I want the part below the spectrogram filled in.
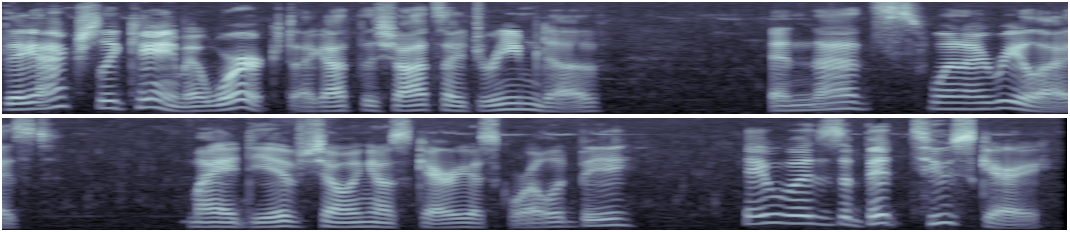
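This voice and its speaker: A man's voice: medium pitch, sing-song, normal speed, vocal fry, pushed and bright, no echo. A man narrating a wildlife photo video in casual storytelling, earnest and self-deprecating.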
